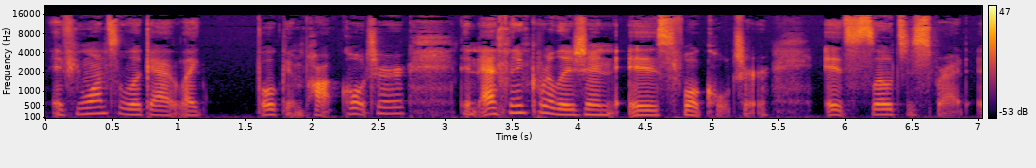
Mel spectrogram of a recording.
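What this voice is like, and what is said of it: Voice sounds rough and unwell. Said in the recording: “My voice sounds kind of terrible”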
